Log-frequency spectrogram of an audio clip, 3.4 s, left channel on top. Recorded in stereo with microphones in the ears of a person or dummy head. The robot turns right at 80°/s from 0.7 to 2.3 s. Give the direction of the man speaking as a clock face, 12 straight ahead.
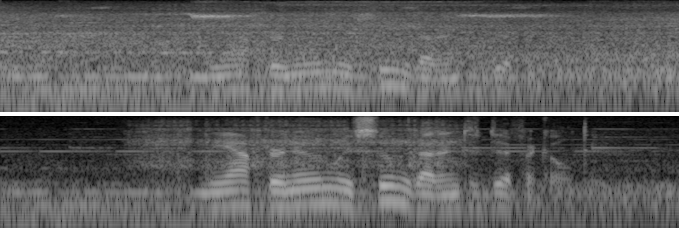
5 o'clock.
